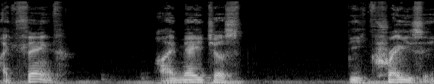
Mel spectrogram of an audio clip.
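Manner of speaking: low, whispered male voice. Retelling Tommy's words to Russell, as if someone is listening in, whispering as Tommy. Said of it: "And then he like whispers, like somebody's listening in".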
